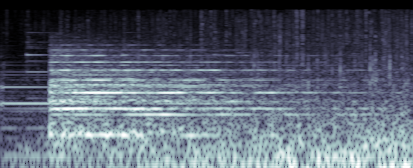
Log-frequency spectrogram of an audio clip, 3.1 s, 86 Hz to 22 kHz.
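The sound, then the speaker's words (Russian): A single strike of the large bell of an iron city tower clock, its deep, rich metallic tone ringing out loudly and then slowly fading in a long, shimmering hum, with no voices. “это были чудесные городские железные часы, знаменитые во всем свете по своей красоте и устройству, и по громкому звуку своего большого колокола, который слышен был не только во всем городе, но и в окрестных деревнях более чем за 10 верст.”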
